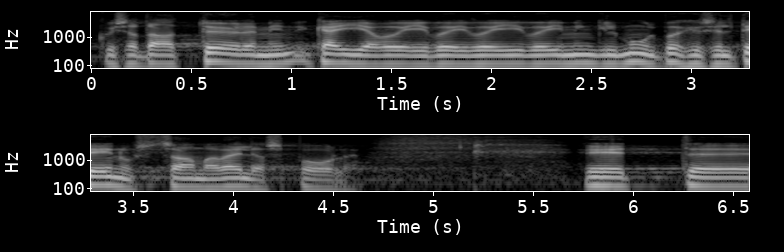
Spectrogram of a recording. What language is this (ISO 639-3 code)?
est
